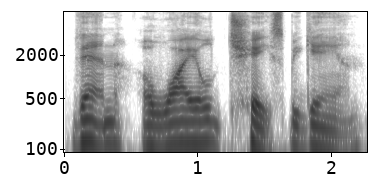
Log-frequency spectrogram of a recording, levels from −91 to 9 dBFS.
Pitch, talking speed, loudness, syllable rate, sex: 100 Hz, 130 wpm, -19 LUFS, 3.4 syllables/s, male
